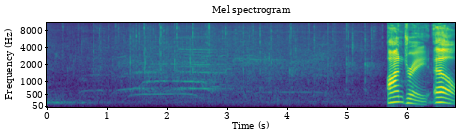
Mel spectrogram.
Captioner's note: audience cheers; audience applauds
